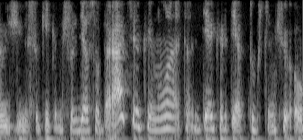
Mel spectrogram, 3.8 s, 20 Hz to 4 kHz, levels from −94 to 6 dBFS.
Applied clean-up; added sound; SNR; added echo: none; none; none; none.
